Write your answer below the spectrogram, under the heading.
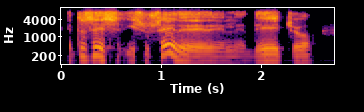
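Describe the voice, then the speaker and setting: The man's voice makes very wide pitch swings. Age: 70s. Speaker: politician. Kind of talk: interview.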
